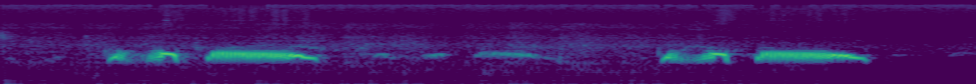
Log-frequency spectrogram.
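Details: Decoy spotted dove calling to attract wild doves, alternating its song patterns. Paired quick hoots and a long, even coo are repeated twice, separated by softer low gù notes, with a faint low hum behind.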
